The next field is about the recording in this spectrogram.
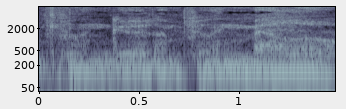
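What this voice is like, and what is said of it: Deep, smooth late-night radio voice. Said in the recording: “This is my radio voice ... Barry White”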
